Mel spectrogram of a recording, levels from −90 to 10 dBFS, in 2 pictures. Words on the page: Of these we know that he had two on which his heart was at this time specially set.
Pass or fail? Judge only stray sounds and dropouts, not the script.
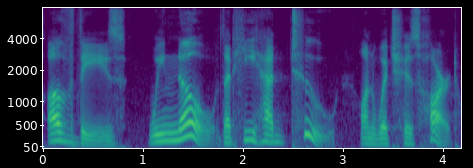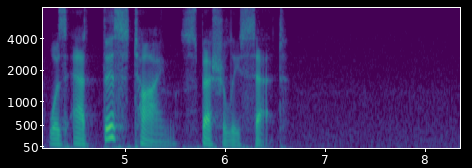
pass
